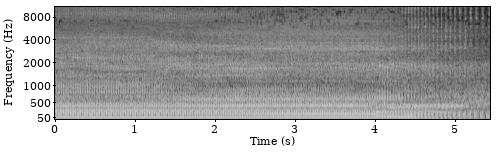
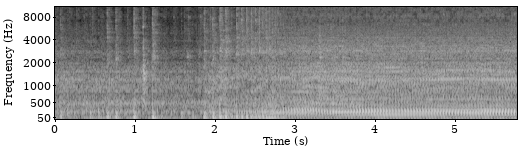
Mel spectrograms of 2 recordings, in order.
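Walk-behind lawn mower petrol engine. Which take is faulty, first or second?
first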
